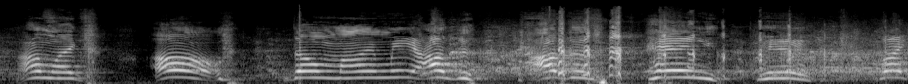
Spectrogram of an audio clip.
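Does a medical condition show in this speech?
Yes: cerebral palsy; cerebral palsy from birth, did not get needed physical therapy in childhood; adult, wheelchair user, lives independently without 24-hour support.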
